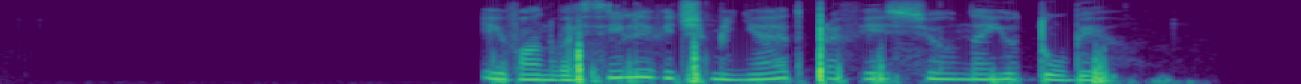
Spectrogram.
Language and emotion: Russian, neutral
